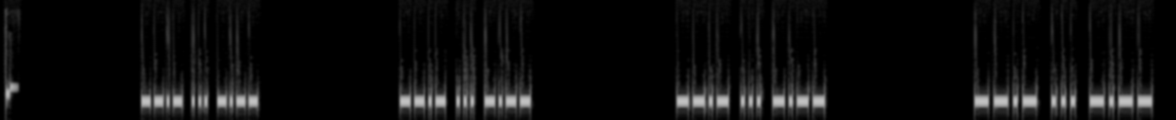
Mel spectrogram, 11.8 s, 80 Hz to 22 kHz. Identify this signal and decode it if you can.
Morse code, heard as a keyed tone, about 31 wpm, 700 Hz. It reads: QSY QSY QSY QSY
